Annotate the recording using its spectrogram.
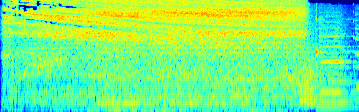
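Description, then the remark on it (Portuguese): A balloon being inflated: a steady, airy hissing rush of air for about three seconds, then it cuts off and a brief higher-pitched tonal squeal follows. “E a resposta correta é alguém a encher um balão.”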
